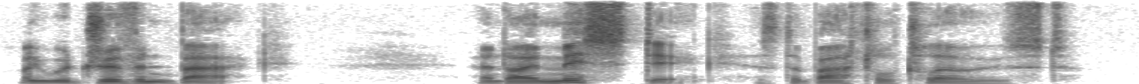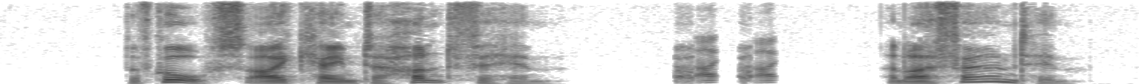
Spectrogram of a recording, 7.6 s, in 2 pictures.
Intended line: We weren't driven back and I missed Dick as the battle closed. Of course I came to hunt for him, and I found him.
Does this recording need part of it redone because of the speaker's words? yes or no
yes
